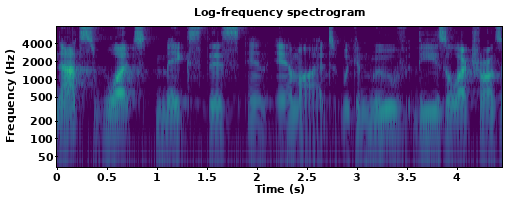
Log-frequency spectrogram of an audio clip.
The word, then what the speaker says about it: amide: it's not an amine it's an amide or amid right so this this is an amide so a lot of people pronounce this amid all right so it's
